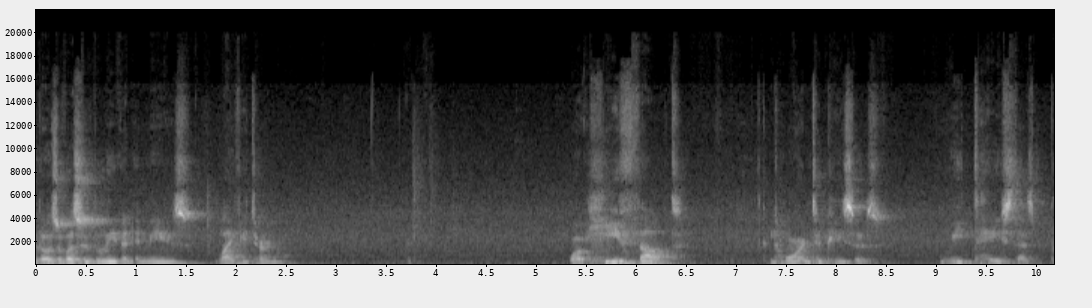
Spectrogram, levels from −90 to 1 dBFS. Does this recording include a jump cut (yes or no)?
yes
